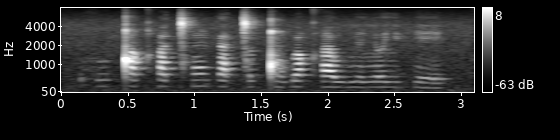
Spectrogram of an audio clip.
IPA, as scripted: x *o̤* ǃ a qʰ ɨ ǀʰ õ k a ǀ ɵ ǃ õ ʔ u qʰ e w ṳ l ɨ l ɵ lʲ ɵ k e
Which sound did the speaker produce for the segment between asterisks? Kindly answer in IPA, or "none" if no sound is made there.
o̤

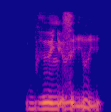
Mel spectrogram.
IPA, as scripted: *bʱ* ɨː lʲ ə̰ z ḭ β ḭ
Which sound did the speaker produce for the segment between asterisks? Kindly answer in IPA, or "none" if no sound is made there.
bʱ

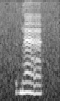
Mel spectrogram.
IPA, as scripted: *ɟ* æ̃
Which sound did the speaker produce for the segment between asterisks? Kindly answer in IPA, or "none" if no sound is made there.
d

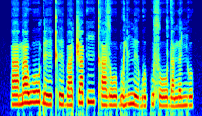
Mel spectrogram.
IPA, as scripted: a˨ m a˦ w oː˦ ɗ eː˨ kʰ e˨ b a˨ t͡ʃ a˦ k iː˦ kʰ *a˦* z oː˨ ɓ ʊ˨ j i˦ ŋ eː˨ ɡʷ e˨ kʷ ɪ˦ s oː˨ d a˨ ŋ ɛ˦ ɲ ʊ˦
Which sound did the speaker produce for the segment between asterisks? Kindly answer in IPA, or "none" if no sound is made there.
a˨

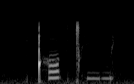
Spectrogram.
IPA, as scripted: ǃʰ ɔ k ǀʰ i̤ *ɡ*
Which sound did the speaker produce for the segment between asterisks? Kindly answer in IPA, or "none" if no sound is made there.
b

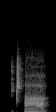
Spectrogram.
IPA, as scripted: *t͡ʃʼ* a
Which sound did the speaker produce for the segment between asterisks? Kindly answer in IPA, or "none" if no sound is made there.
t͡ʃʼ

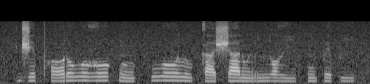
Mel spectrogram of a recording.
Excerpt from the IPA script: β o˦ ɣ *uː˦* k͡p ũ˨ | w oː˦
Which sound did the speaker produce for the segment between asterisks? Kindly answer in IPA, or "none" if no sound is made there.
oː˦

